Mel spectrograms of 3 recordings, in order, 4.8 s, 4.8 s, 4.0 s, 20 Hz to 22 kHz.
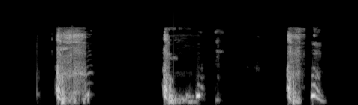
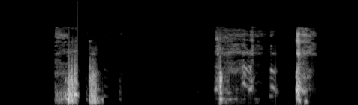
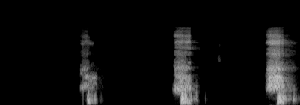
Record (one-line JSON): {"three_cough_length": "4.8 s", "three_cough_amplitude": 32263, "three_cough_signal_mean_std_ratio": 0.32, "cough_length": "4.8 s", "cough_amplitude": 32206, "cough_signal_mean_std_ratio": 0.24, "exhalation_length": "4.0 s", "exhalation_amplitude": 27441, "exhalation_signal_mean_std_ratio": 0.29, "survey_phase": "beta (2021-08-13 to 2022-03-07)", "age": "45-64", "gender": "Female", "wearing_mask": "No", "symptom_cough_any": true, "symptom_runny_or_blocked_nose": true, "symptom_fatigue": true, "symptom_onset": "13 days", "smoker_status": "Never smoked", "respiratory_condition_asthma": false, "respiratory_condition_other": false, "recruitment_source": "REACT", "submission_delay": "1 day", "covid_test_result": "Negative", "covid_test_method": "RT-qPCR", "influenza_a_test_result": "Negative", "influenza_b_test_result": "Negative"}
